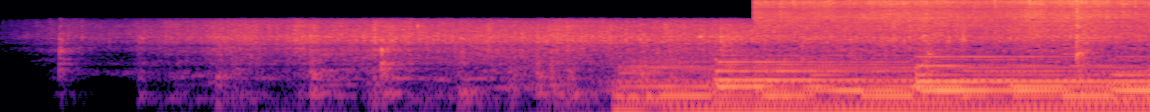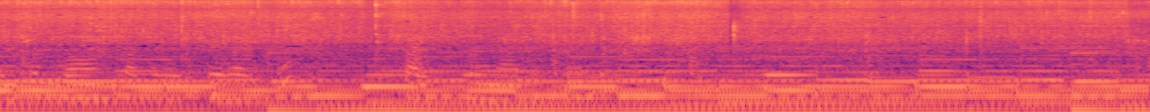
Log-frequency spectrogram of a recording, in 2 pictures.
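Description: Sliced onions and capsicum sizzling as they fry in oil in a steel kadai, stirred with a metal spatula that scrapes the pan now and then. The sound fades in over the first few seconds. From about three seconds in, a steady layer of held low tones, like background music, runs under it.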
